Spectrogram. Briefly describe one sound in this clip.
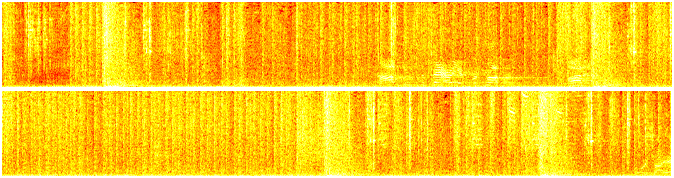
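Rifle shots ring out one at a time, with a short echo.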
